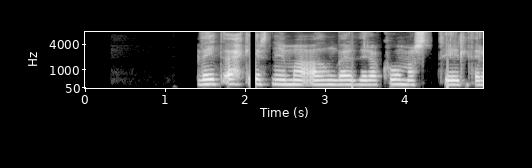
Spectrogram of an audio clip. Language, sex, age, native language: Icelandic, female, 15, Icelandic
